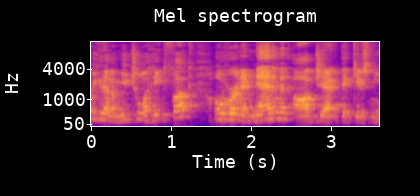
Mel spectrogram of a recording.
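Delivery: ordinary talk, nothing marked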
